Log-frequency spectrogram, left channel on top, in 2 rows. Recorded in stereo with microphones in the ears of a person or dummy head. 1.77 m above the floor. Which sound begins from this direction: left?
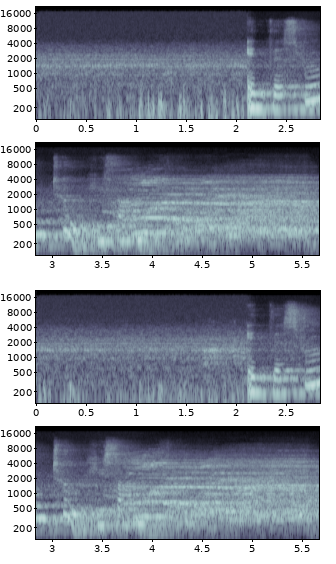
A woman speaking, at 2.1 s.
